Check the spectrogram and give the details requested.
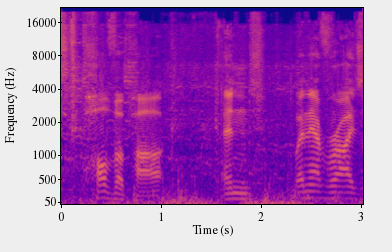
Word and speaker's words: PowerPark: to get injured so apparently in finnish this is supposed to be pronounced hover park and when they have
